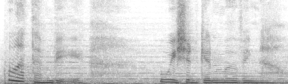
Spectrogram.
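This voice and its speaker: Slow, enigmatic, teasing game woman. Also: on the low side, animated. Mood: amused, teasing. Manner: measured, languid, knowing. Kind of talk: video game voice acting. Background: game music.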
